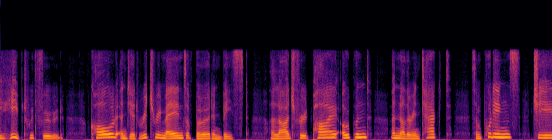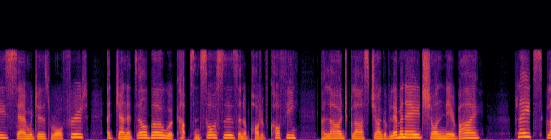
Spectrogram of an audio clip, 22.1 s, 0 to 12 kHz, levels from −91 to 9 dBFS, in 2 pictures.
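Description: No technical faults can be heard in this speech.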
